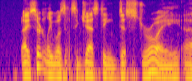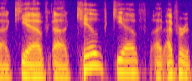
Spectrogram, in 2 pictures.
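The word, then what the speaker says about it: Kyiv: Kiev has the ability because, so there's an airbase in Kiev. I say Kiev, but it's, again, I explained earlier in a little diatribe that apparently it's pronounced Kiev.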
